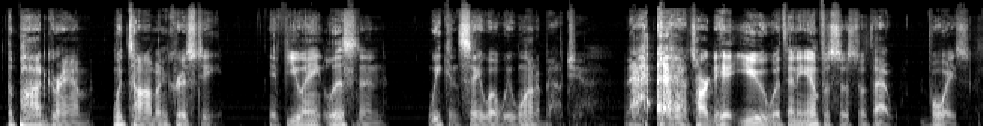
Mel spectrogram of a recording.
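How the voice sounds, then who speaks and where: A man recording radio station promos in a deep announcer read, joking and laughing between takes. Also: lively intonation, moderate pace, no echo. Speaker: radio voice-over talent recording station liners.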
